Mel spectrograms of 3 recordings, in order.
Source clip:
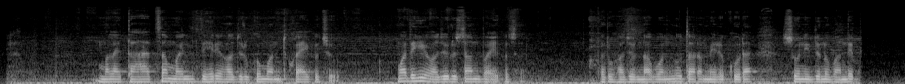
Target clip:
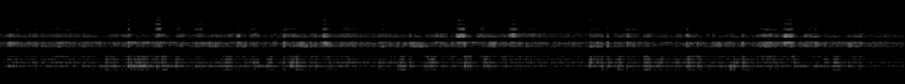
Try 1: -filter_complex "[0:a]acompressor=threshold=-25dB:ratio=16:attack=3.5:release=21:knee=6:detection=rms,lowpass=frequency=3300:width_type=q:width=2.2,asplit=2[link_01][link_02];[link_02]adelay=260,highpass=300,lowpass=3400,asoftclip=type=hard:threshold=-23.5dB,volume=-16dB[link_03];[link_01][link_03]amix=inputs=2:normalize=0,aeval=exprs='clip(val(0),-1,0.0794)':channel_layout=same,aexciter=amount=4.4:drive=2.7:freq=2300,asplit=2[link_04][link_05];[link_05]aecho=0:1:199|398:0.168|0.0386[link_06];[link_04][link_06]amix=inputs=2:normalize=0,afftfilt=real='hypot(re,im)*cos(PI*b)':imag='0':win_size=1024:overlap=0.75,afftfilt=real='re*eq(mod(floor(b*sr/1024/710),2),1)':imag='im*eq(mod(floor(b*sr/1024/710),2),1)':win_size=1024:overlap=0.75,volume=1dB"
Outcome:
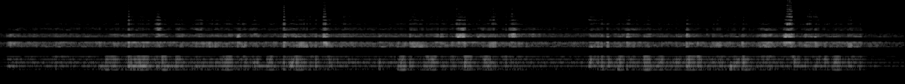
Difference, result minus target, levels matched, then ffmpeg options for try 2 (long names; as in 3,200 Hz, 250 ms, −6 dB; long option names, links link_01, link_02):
downward compressor: peak gain reduction −10 dB
-filter_complex "[0:a]acompressor=threshold=-35.5dB:ratio=16:attack=3.5:release=21:knee=6:detection=rms,lowpass=frequency=3300:width_type=q:width=2.2,asplit=2[link_01][link_02];[link_02]adelay=260,highpass=300,lowpass=3400,asoftclip=type=hard:threshold=-23.5dB,volume=-16dB[link_03];[link_01][link_03]amix=inputs=2:normalize=0,aeval=exprs='clip(val(0),-1,0.0794)':channel_layout=same,aexciter=amount=4.4:drive=2.7:freq=2300,asplit=2[link_04][link_05];[link_05]aecho=0:1:199|398:0.168|0.0386[link_06];[link_04][link_06]amix=inputs=2:normalize=0,afftfilt=real='hypot(re,im)*cos(PI*b)':imag='0':win_size=1024:overlap=0.75,afftfilt=real='re*eq(mod(floor(b*sr/1024/710),2),1)':imag='im*eq(mod(floor(b*sr/1024/710),2),1)':win_size=1024:overlap=0.75,volume=1dB"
